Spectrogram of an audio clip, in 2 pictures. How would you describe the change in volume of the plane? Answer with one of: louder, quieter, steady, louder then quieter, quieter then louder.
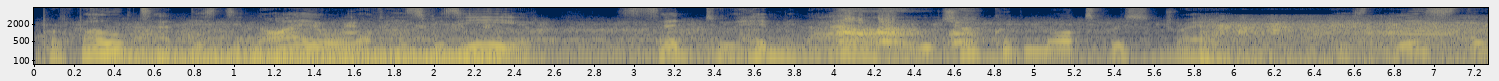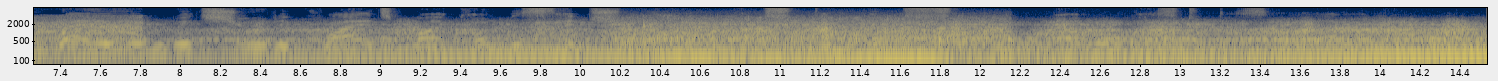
louder.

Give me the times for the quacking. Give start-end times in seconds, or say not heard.
0.3-2.4, 5.8-7.8, 10.2-12.2.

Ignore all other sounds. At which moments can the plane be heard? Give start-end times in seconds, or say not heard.
0.0-14.4.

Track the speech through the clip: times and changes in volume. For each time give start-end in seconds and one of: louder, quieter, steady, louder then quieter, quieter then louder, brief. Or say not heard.
0.0-14.2 quieter.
